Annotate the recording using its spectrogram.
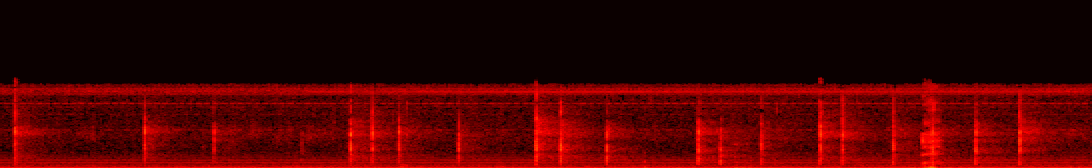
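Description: Chalk tapping and scratching on a chalkboard as figures are written: faint, irregular sharp clicks a few to the second, with a somewhat stronger tap about seven seconds in.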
